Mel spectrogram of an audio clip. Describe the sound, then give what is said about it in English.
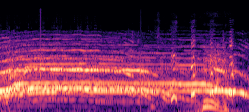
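A group of party guests at a gender reveal cheers and shouts together for a girl, a loud, sustained burst of overlapping voices with high whoops rising above the crowd. “Okay, if you think I'm having a girl, cheer.”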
